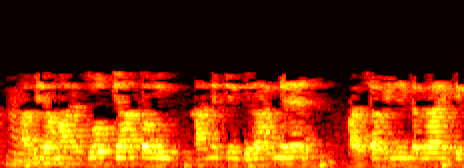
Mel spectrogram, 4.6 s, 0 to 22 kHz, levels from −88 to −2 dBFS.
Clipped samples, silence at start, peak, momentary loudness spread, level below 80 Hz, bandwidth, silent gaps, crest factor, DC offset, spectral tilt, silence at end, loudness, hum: under 0.1%; 0.05 s; -2 dBFS; 8 LU; -42 dBFS; 3.9 kHz; none; 16 dB; under 0.1%; -9.5 dB/octave; 0 s; -18 LUFS; none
